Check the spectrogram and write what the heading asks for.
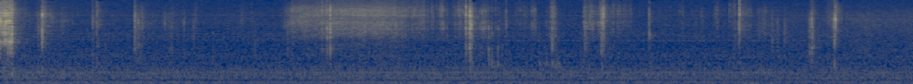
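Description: A paper stevia sweetener packet being handled and opened over a mug. There are sharp clicks at the start, a short high hiss about two seconds in, and a few light scattered ticks after it.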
